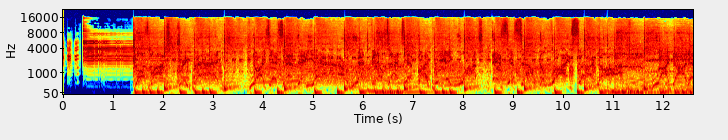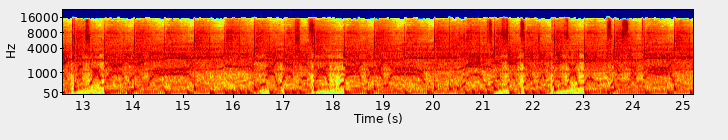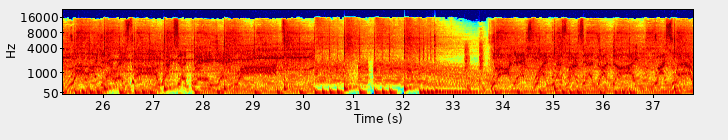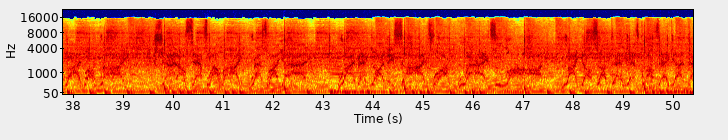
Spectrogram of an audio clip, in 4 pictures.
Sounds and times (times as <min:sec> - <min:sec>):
Angry music: 0:00.0 - 0:50.4.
